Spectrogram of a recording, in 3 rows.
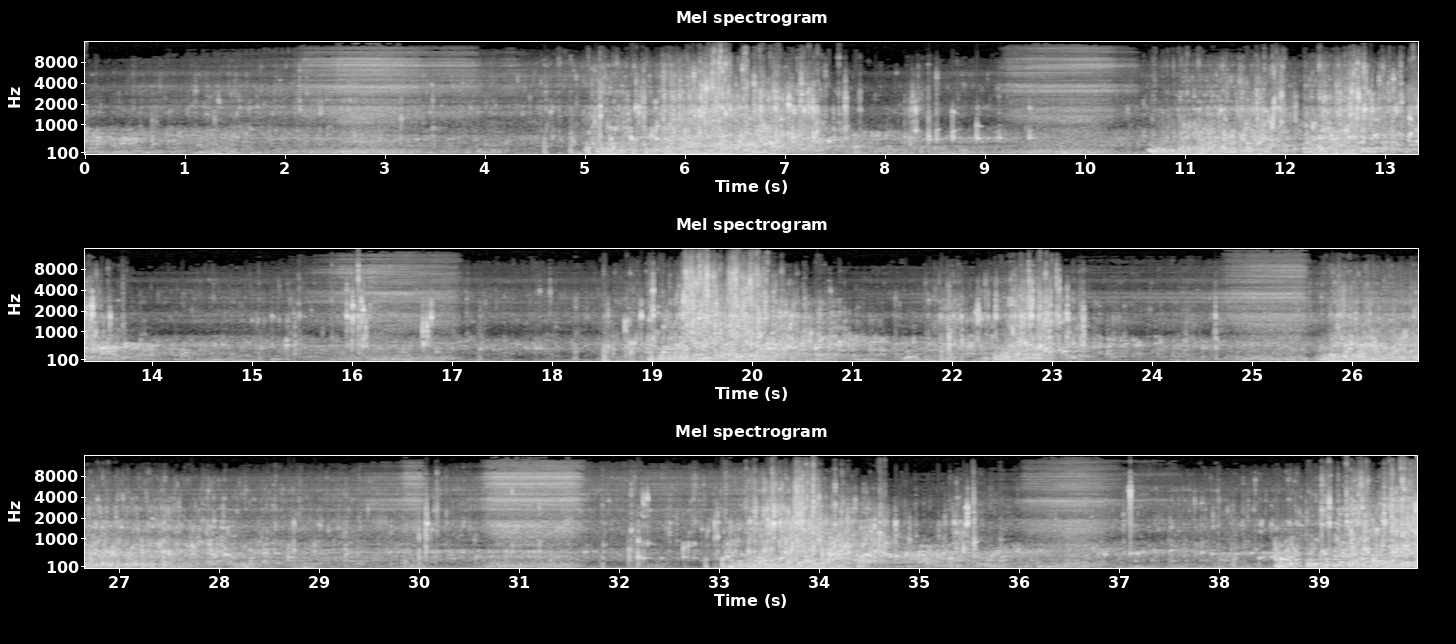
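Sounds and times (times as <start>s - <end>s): exhaled bubbles underwater: 0.0s - 39.9s
regulator hiss: 29.6s - 31.8s.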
